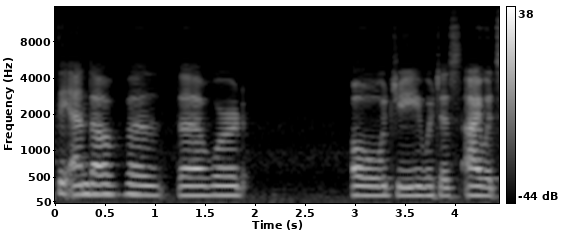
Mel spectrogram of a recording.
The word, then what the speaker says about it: og: When it comes to the word og, you don't say it.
